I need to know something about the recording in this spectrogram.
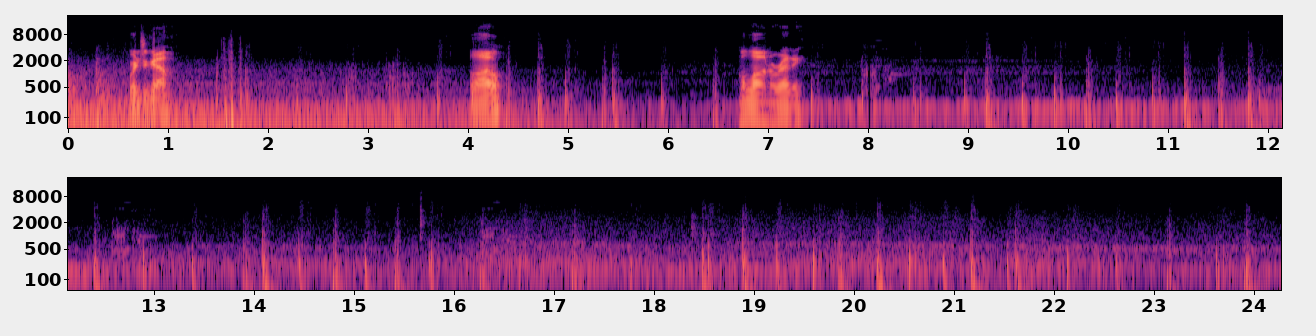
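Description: Footsteps crunch steadily on sand and rock.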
